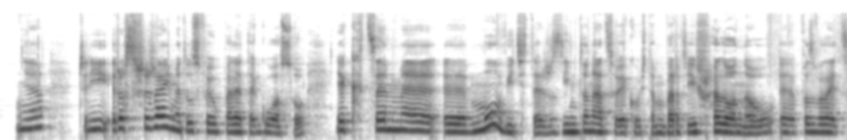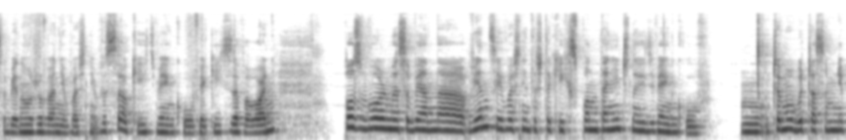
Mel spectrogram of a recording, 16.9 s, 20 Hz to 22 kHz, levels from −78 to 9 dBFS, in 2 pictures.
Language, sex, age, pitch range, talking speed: Polish, female, 20-39, 180-230 Hz, 135 wpm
